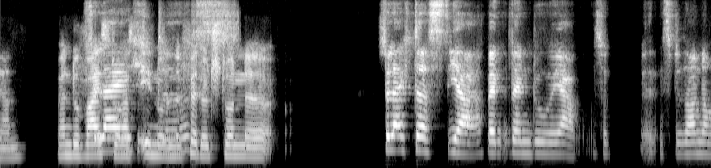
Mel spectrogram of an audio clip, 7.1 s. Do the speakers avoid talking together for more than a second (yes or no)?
no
